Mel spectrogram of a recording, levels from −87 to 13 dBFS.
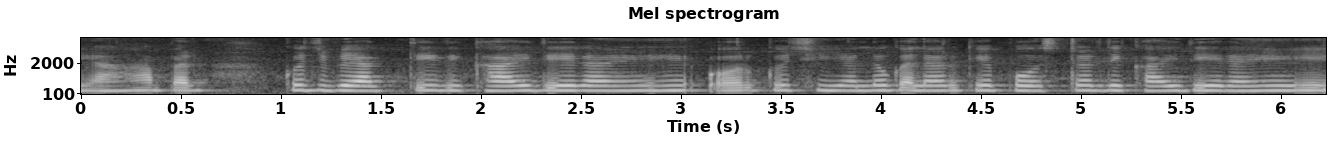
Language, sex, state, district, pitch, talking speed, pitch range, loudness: Hindi, female, Bihar, Araria, 255 Hz, 175 wpm, 245-260 Hz, -15 LUFS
